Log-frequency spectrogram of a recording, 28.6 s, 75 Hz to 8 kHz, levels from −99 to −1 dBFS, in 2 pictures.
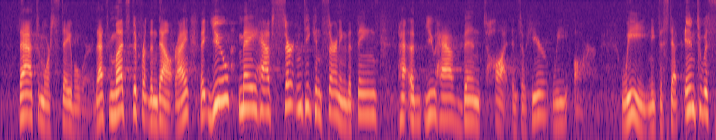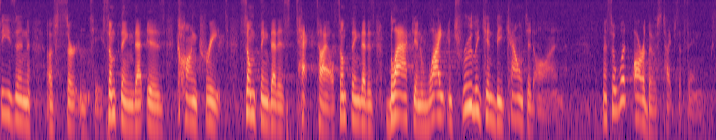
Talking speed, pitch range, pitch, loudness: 140 wpm, 135-190 Hz, 160 Hz, -24 LUFS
